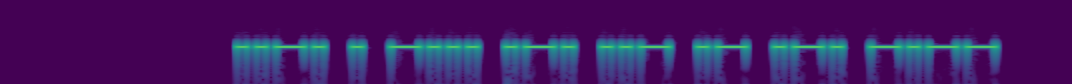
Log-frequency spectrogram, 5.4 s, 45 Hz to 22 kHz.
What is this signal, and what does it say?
Morse code, heard as a keyed tone, about 25 wpm, 700 Hz. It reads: FEBRUARY
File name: 8 Letter Words - First 3 Letters Given - 25wpm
